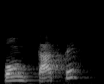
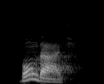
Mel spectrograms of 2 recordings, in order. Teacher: uma surda virar uma sonora o t é um som surdo T as cordas vocais elas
